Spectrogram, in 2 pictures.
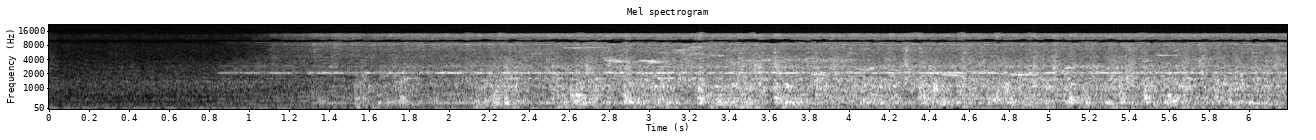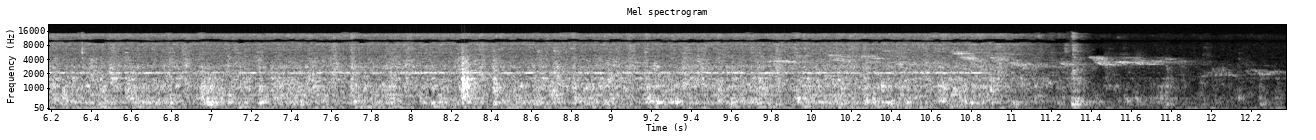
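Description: Water sloshes and churns loudly inside a turning washing machine drum.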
